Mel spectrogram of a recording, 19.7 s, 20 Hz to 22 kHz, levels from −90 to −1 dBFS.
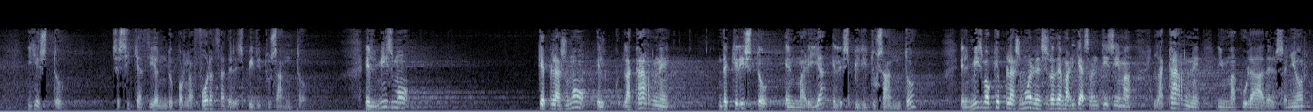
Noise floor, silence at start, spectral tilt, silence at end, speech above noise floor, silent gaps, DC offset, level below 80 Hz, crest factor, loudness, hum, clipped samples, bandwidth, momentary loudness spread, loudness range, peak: -60 dBFS; 0 s; -1.5 dB/octave; 0 s; 33 dB; none; 2%; -58 dBFS; 24 dB; -27 LUFS; none; under 0.1%; 8 kHz; 19 LU; 7 LU; -6 dBFS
